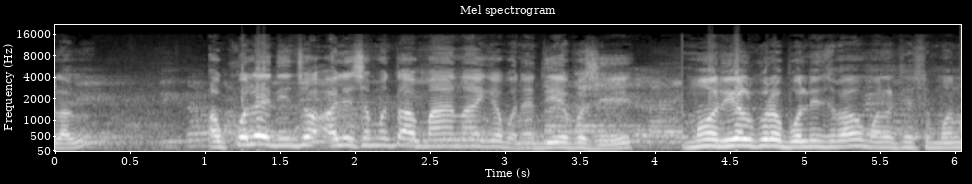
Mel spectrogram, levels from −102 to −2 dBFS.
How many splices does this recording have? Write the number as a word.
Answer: one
